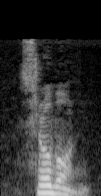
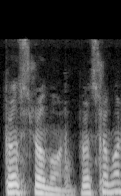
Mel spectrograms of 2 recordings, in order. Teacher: যখন রফলা বসে তখন আমরা স এই উচ্চারণ পাই, হিসিং সাউন্ড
